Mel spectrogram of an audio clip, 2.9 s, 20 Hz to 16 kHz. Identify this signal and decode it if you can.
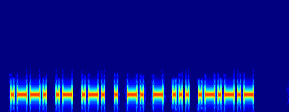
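Morse code, heard as a keyed tone, about 37 wpm, 600 Hz. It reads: PARENTS.
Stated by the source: Morse practice at 36 wpm, text of Ken Follett's novel Never, from CW med Gnister.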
